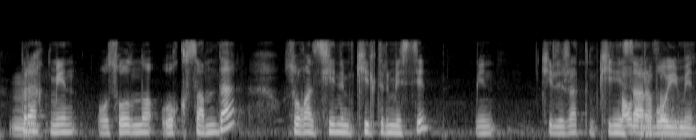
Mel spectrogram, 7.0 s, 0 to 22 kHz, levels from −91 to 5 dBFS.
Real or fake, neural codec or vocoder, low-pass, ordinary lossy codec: real; none; 7.2 kHz; none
